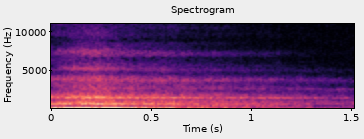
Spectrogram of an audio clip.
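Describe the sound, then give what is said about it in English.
A deep breath out, heard as a single breathy rush of air with a low rumble at the start, fading steadily over about a second and a half. “Why don't you take a deep breath with me in and out?”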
